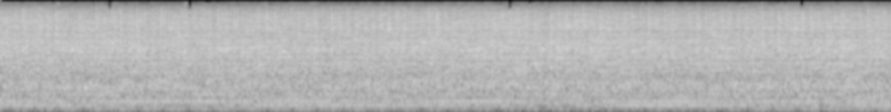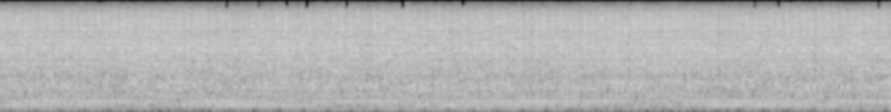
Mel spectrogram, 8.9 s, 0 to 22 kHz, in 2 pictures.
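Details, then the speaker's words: 7-year-old Craftsman 28-inch walk-behind, left out over a year with broken cables, running after repair while warming up: steady, even high buzz at 3240 rpm with no misses or hunting. It sounds healthy. "3240, that's a good RPM. It sounds good."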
